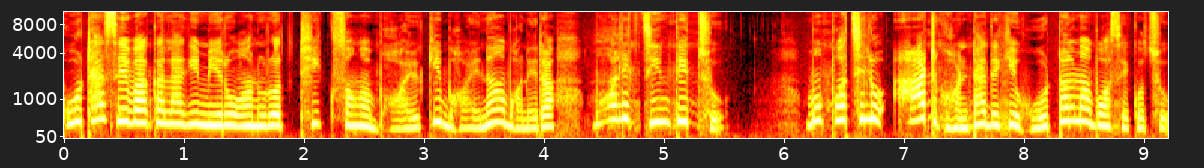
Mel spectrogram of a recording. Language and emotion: Nepali, fearful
